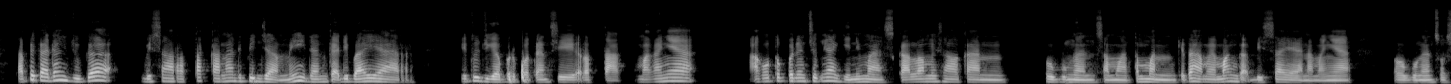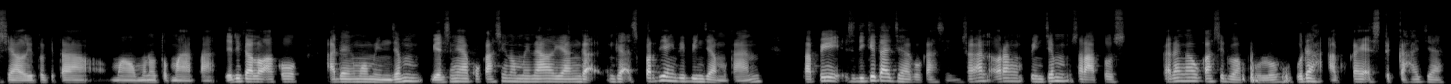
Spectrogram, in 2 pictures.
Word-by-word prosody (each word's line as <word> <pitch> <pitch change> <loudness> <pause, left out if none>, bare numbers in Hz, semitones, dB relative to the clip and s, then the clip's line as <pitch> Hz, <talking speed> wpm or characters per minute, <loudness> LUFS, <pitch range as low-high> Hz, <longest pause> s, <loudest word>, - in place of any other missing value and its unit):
Tapi 210 - +1
kadang 190 +2 +4
juga 165 +8 +3 0.3
bisa 135 +2 -1
retak 150 +6 -2
karena 140 +2 +1
dipinjami 135 - +2
dan 125 -1 0
enggak 125 - +2
dibayar, 130 -3 +3 0.6
itu 130 +6 0
juga 125 -5 +3
berpotensi 115 -1 +1
retak. 105 -3 -1
Makanya 145 +7 +1 0.6
aku 145 - 0
tuh 165 - -1
prinsipnya 155 +2 +1
gini, 120 -2 0
Mas, 115 -4 0
kalau 120 +3 +3
misalkan 115 -5 -1 0.4
hubungan 110 -3 +1
sama 105 0 0
temen, 120 -5 +1
kita 145 +6 +3
memang 125 +5 +2
enggak - - -1
bisa 110 +2 -1
ya 100 -2 0
namanya 95 +1 0 0.4
hubungan 105 0 0
sosial 105 -2 0
itu 100 +2 -2
kita 100 -1 0 0.2
mau 95 -1 -1
menutup 100 +1 -3
mata. 90 -1 -1
Jadi 140 +7 0
kalau 130 -1 +6
aku 125 +1 0 0.2
ada 120 +1 -1
yang 125 - -2
mau 125 0 +1
minjem, 125 +7 0
biasanya 135 +6 +1
aku 135 - -9
kasih 125 +5 0
nominal 135 -1 +2
yang 130 0 +1
enggak - - +3
enggak 130 0 -1
seperti 180 +6 +2
yang 165 - -2
dipinjamkan. 125 -6 -2 0.4
Tapi 165 +7 +2
sedikit 150 +5 +3
aja 145 -7 0
aku 115 -1 -6
kasih. 115 -3 -8
Misalkan 130 +9 -1
orang 150 -3 0
pinjam 155 +5 -2
Rp100.000 115 0 0 0.4
kadang 155 +2 0
aku 160 -1 +1
kasih 140 -1 0
Rp20.000 110 -1 -2
udah - - +2
aku - - -4
kayak - - +1
sedekah - - -6
aja. 115 -2 -5
125 Hz, 150 wpm, -22 LUFS, 110-140 Hz, 0.6 s, kalau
